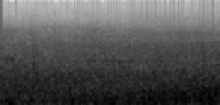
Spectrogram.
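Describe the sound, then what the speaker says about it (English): Strong wind buffets the microphone over choppy North Sea waves beside the old pier remnants at Great Yarmouth, a dense steady roar of surf and gusts with no voices. "it's quite windy, but this is obviously straight from the North Sea"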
